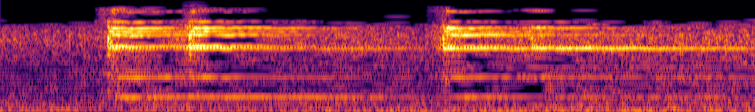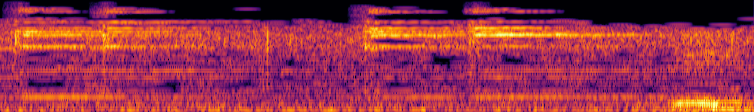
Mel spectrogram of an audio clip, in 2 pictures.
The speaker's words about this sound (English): Eight bells, Captain. Aye. Eight bells, mate.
